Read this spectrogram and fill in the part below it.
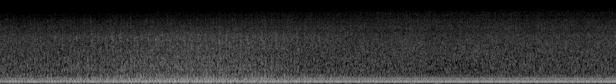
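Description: A propeller engine drones steadily at a low pitch.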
